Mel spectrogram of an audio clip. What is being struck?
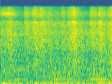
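Nothing is struck.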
